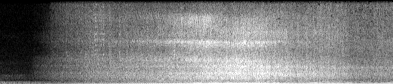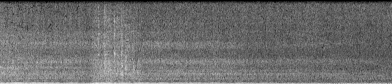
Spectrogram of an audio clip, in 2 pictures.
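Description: A bus engine rumbles as the bus drives past and away.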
